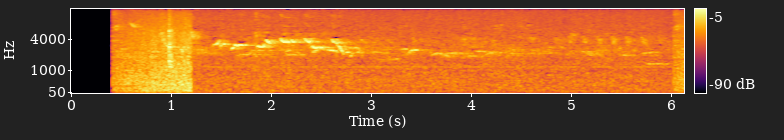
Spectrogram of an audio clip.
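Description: A short rush of noise, then birds chirping, with the chirps thinning out and growing fainter over a low hiss.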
